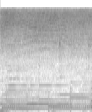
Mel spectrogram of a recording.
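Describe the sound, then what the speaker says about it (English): A continuous, loud aerosol spray of Elmer's spray adhesive hisses close up, with a low steady hum underneath. "I'm first going to use my Elmer's spray adhesive, which sticks to foil"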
